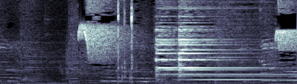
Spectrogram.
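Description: Subscribe-button animation sound effect: a quick swoosh and mouse click about half a second in, then a bell chime that rings out and slowly fades.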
